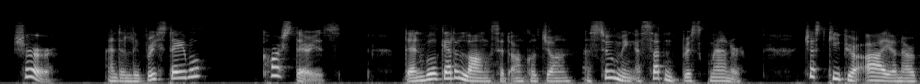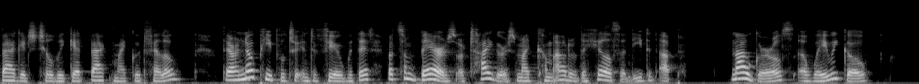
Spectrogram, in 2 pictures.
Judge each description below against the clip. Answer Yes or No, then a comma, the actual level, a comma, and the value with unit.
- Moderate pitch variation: No, wide, 7.7 semitones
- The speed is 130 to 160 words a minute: No, average, 200 wpm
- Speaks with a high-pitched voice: No, medium, 170 Hz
